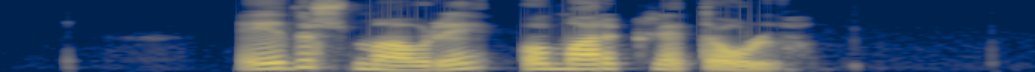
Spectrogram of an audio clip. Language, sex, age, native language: Icelandic, female, 40-49, Icelandic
